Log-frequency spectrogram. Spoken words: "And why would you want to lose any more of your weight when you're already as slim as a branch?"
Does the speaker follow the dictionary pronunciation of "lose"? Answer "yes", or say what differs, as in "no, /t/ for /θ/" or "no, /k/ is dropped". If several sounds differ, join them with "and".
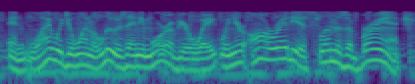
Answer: yes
